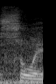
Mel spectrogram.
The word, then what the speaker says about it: soi: never been to thailand the word soy and it's spelled s-o-i yes it's it's a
